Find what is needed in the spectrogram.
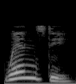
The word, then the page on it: Wednesday: wénzdei; ウェンズデイ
